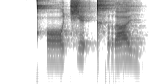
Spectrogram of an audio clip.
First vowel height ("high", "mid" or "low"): mid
